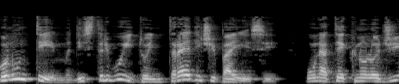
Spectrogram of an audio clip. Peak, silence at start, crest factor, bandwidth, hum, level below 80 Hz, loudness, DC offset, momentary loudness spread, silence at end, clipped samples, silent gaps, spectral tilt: -2 dBFS; 0 s; 16 dB; 10 kHz; none; -62 dBFS; -19 LUFS; under 0.1%; 7 LU; 0 s; under 0.1%; none; -4 dB/octave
